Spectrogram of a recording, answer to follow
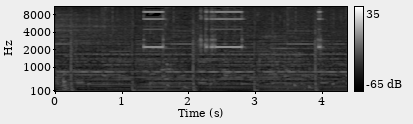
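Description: Digital multimeter's continuity buzzer beeping twice, a short high beep just over a second in and a longer one a second later, as the probes close a circuit between the red wire and a terminal of a 3.5 mm headphone plug. The beep signals continuity, marking the red wire as the right-channel conductor. Background music with a steady beat runs underneath.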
